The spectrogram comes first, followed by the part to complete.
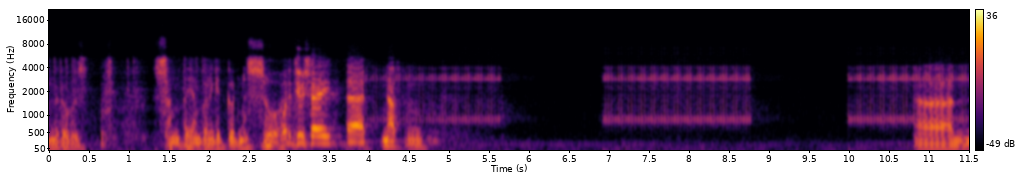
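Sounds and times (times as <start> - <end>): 
speech: 0.0 - 4.8, 10.9 - 11.4
faint hum: 0.0 - 11.4
telephone call to an office ringing through a receiver: 3.8 - 6.1, 6.9 - 9.2, 10.0 - 11.4.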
